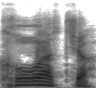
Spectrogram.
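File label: "croatia", Breton; gcompris; geography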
